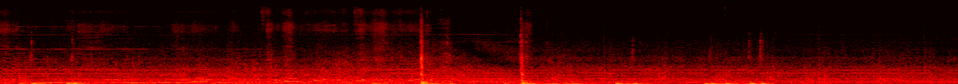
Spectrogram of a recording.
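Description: A train rumbles along the tracks with low, uneven thumps from the wheels.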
